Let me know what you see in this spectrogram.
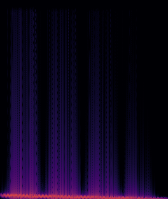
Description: Science Fiction Sci-Fi Electronic Distorted Warble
